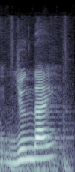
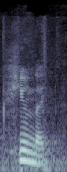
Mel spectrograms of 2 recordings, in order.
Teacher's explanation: the H is muted in Spanish. Even if it's in the middle or the star at the end, it's muted.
